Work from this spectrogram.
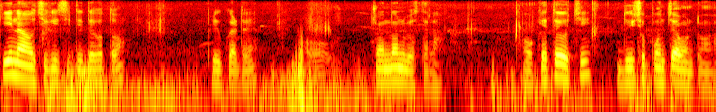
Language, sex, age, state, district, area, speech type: Odia, male, 18-30, Odisha, Nabarangpur, urban, spontaneous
